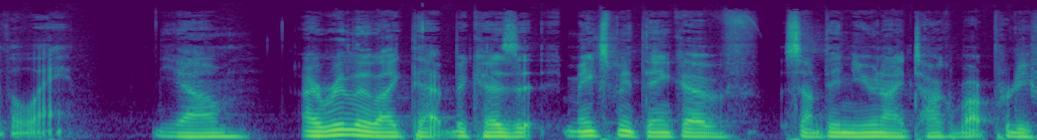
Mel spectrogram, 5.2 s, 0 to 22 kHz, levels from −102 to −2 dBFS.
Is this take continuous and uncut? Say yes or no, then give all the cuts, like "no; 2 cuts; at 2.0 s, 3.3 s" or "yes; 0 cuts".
yes; 0 cuts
